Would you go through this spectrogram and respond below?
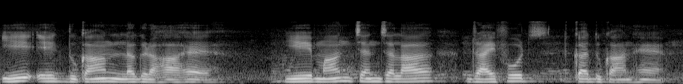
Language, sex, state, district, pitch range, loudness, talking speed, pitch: Hindi, male, Arunachal Pradesh, Lower Dibang Valley, 120-140 Hz, -18 LUFS, 125 wpm, 130 Hz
